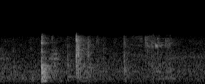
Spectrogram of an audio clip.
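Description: Small clicks of push-on wire connectors being wiggled and pulled off a loudspeaker crossover circuit board: a sharp click about half a second in, another shortly after, then a few fainter ticks.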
